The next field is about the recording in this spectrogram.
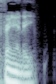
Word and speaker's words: Fani: She goes on in an interview to say that her first name is Swahili, meaning I guess you pronounce it Fani. We're going to call her Fanny. That I think that's the Americanized pronunciation.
